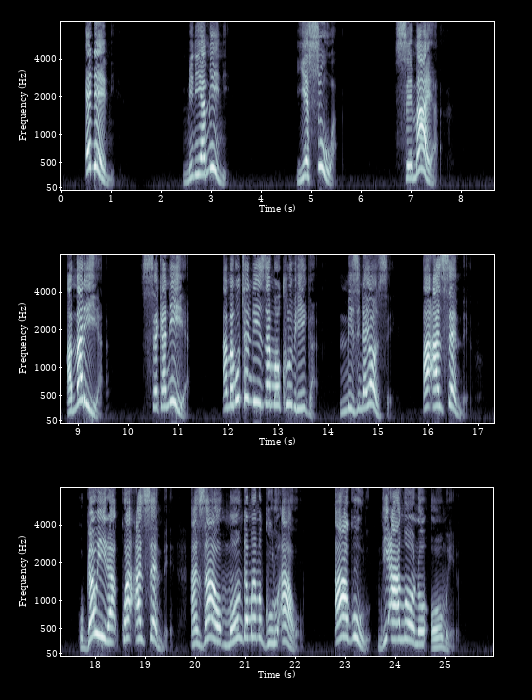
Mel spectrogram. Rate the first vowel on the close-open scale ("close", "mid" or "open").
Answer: mid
